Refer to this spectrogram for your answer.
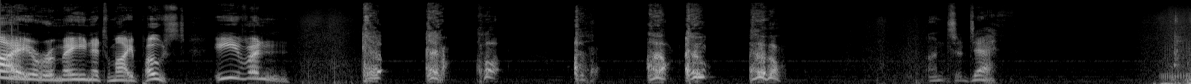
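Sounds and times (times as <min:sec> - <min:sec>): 
speech: 0:00.2 - 0:05.0, 0:05.8 - 0:07.9, 0:09.3 - 0:10.0
harsh raspy coughs in an old control booth: 0:03.6 - 0:05.1, 0:05.7 - 0:07.9.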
